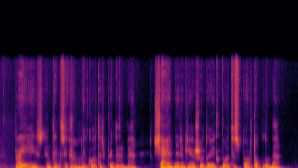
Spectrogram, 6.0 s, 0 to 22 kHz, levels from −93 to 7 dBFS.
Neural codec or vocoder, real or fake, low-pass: codec, 44.1 kHz, 2.6 kbps, SNAC; fake; 14.4 kHz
